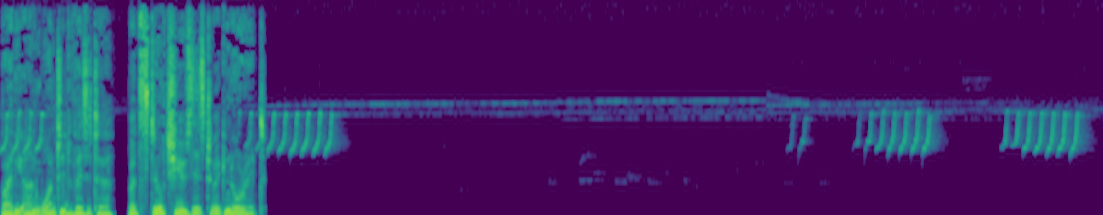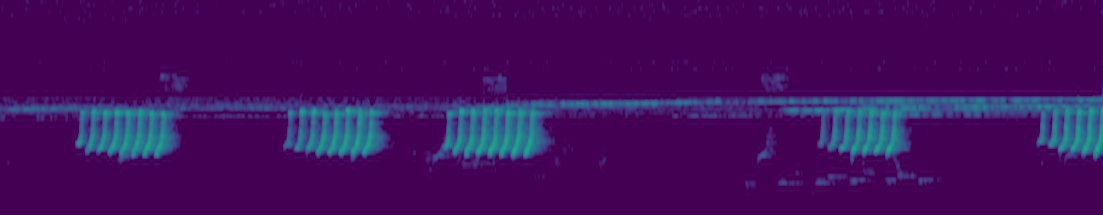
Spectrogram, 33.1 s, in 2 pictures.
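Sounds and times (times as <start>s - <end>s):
bird whistling song: 4.0s - 5.1s, 12.9s - 14.1s, 15.0s - 16.3s, 17.7s - 19.1s, 20.9s - 22.2s, 23.2s - 24.7s, 28.8s - 30.1s, 32.2s - 33.0s.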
